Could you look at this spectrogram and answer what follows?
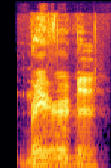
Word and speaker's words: Merida: Merida.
